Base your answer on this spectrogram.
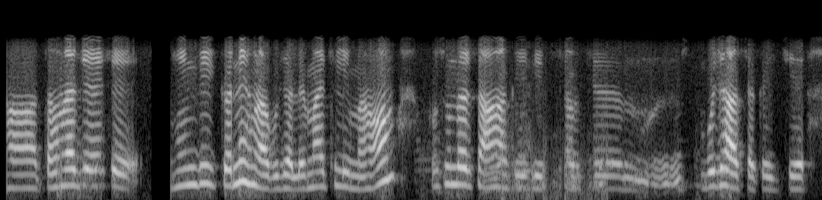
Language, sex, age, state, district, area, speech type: Maithili, female, 45-60, Bihar, Madhubani, rural, conversation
